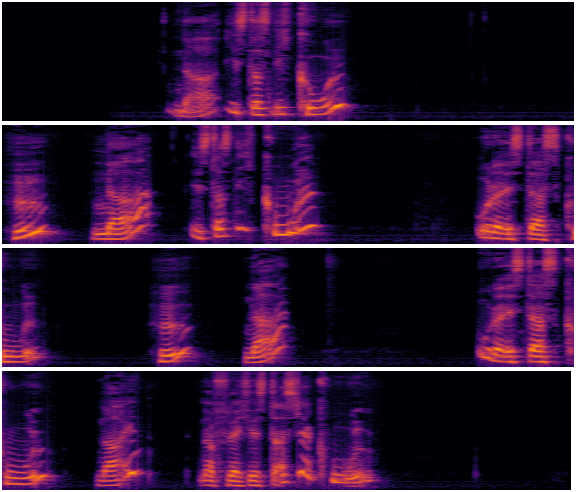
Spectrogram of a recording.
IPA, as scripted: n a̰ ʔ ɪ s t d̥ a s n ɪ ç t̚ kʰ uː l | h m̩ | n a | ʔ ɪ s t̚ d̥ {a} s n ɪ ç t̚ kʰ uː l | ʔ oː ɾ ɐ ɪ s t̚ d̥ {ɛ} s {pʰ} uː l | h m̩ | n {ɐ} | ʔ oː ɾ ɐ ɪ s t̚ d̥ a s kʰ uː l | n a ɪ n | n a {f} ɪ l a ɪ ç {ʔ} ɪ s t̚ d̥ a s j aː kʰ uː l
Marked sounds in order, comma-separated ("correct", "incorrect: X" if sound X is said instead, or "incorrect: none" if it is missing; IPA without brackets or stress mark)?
correct, incorrect: a, incorrect: kʰ, incorrect: a, correct, incorrect: t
